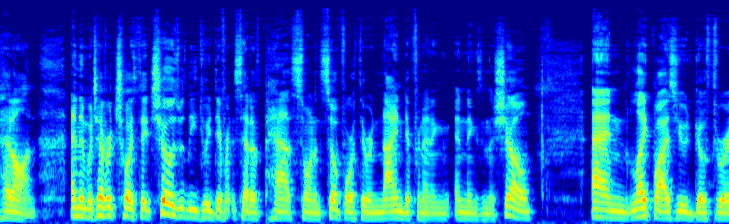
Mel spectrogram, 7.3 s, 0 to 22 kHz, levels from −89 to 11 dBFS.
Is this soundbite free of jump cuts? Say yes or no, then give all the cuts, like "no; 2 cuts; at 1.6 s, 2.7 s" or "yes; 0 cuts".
yes; 0 cuts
